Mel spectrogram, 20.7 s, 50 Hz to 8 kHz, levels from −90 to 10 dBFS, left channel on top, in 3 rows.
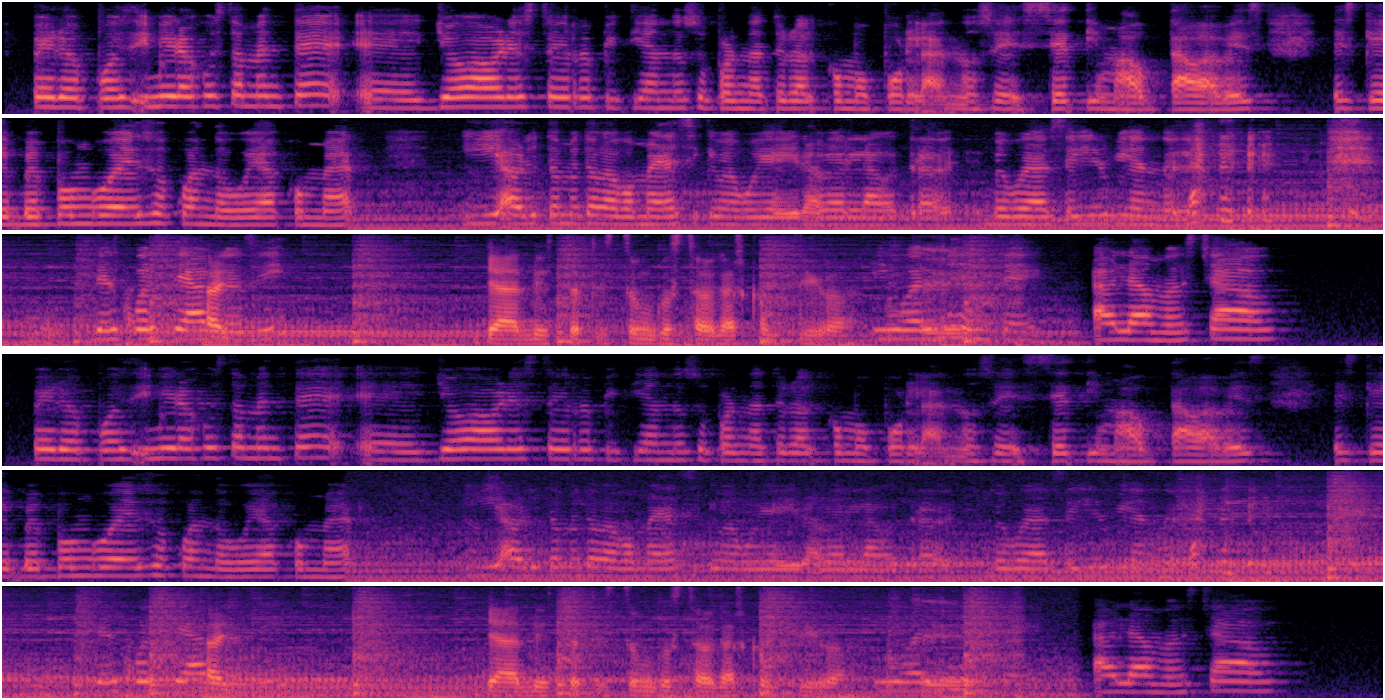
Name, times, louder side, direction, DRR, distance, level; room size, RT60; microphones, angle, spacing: voice 1, 0.2-8.7 9.2-15.2 18.1-19.0 19.3-20.2, left 5 dB, 70° left, 0.6 m, -26 dB
sound 1, 8.6-19.2, right 1 dB, 70° right, 1.4 m, -33 dB
sound 2, 12.8-18.9, right 1 dB, 15° right, 0.8 m, -33 dB
voice 2, 16.2-18.1 18.4-18.7, left 2 dB, 20° left, 0.6 m, -23 dB
16.5 x 7.6 x 7.3 m
head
